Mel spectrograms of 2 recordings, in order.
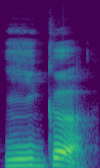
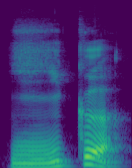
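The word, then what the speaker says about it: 一个: Donc par exemple ici, on va pas dire I ge, on va dire I ge. I ge. Donc on va changer la prononciation en deuxième ton.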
